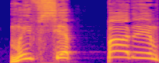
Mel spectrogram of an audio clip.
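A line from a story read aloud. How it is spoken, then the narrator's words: Shouted. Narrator (Russian): крикнул Фергюсон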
